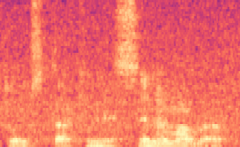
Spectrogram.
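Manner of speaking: hushed, half-whispered grumble; under-breath mutter. Retold or imitated. Stuck in the cinema with the girl, whispered grumble. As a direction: mutter it to yourself so nobody hears. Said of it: "I'm like".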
